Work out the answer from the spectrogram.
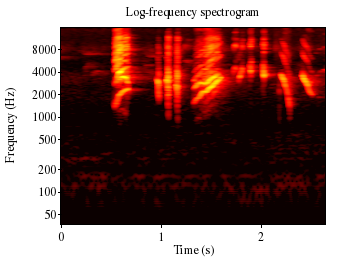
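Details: Brief phrase from a singing long-tailed shrike in toet toet style, a prompt for lazy shrikes: a harsh burst, stuttered short notes, a warbled buzzy slur, then thin falling whistles.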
